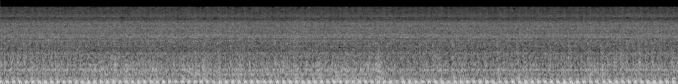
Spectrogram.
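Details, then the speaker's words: Honda CB190R motorcycle engine at steady idle with a regular thump-like pulse about three times a second over the engine beat; abnormal engine noise, cause not yet found. "Bien, aquí tenemos una CB190R y el problema que tenemos acá es un ruido extraño que tiene esta moto. Así que vamos a saber por qué hace ese ruido."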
